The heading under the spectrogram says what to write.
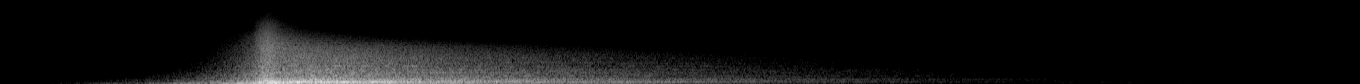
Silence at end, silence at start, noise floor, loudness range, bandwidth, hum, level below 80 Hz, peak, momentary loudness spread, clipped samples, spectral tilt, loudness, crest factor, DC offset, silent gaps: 6.85 s; 1.75 s; -89 dBFS; 20 LU; 6.8 kHz; none; -30 dBFS; -2 dBFS; 26 LU; under 0.1%; -9 dB/octave; -19 LUFS; 22 dB; under 0.1%; none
